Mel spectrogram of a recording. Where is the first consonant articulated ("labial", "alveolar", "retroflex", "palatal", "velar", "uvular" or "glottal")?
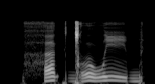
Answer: glottal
